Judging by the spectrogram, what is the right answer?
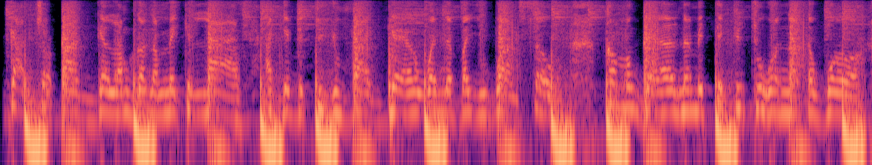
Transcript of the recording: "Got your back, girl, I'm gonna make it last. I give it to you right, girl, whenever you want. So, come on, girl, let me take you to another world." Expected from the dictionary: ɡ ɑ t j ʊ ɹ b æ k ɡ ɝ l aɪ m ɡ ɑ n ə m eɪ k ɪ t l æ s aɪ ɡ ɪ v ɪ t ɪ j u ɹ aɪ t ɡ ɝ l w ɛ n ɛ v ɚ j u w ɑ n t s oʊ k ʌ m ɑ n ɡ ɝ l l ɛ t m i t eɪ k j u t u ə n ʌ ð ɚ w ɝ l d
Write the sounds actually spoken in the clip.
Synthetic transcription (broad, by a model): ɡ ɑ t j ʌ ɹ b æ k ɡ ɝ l aɪ m ɡ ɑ n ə m eɪ k ɪ t l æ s aɪ ɡ ɪ v ɪ t ɪ j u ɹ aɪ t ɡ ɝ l w ɛ n ɛ v ɚ j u w ɑ n t s oʊ k ʌ m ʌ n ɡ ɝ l n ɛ m i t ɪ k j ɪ t u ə n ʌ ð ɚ w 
